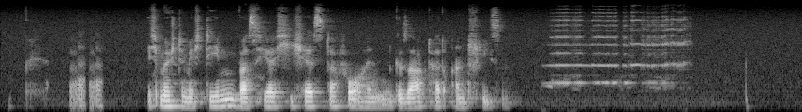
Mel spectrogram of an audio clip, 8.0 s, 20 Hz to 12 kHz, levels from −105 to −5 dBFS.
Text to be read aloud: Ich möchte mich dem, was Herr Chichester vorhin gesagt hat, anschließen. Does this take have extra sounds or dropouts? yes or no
yes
